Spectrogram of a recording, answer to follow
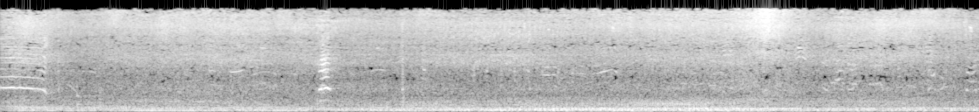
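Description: Roadside street noise: motorcycle engines running and passing, with a steady low rumble, under crowd voices. A short call falls away right at the start, and another brief, louder call comes about five seconds in.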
